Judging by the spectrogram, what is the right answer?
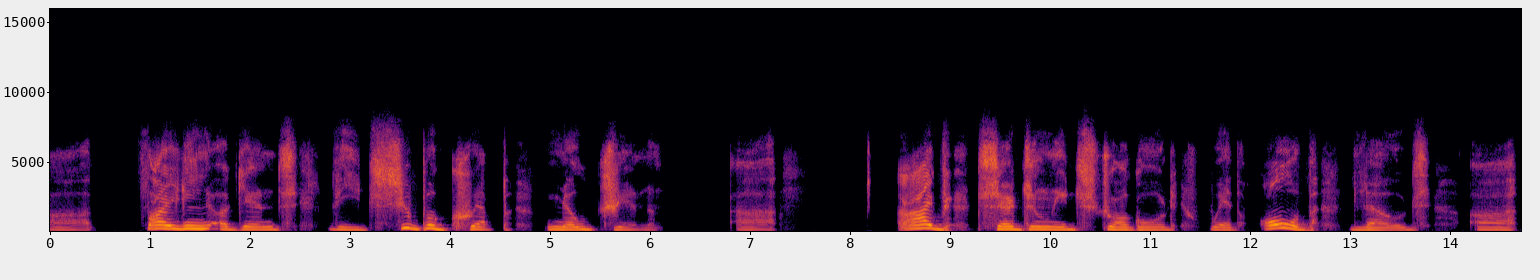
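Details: Dysarthria in an adult man with cerebral palsy, a neurodevelopmental disability affecting his motor development and movement.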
